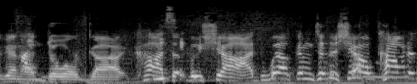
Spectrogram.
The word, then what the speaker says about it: Buschardt: Is that how you pronounce his name? Yes. Yeah, Buschardt.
